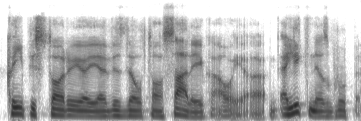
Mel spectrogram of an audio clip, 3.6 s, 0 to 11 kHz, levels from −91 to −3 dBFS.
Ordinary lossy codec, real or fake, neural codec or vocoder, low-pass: Opus, 32 kbps; fake; codec, 16 kHz, 2 kbps, X-Codec, HuBERT features, trained on balanced general audio; 7.2 kHz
